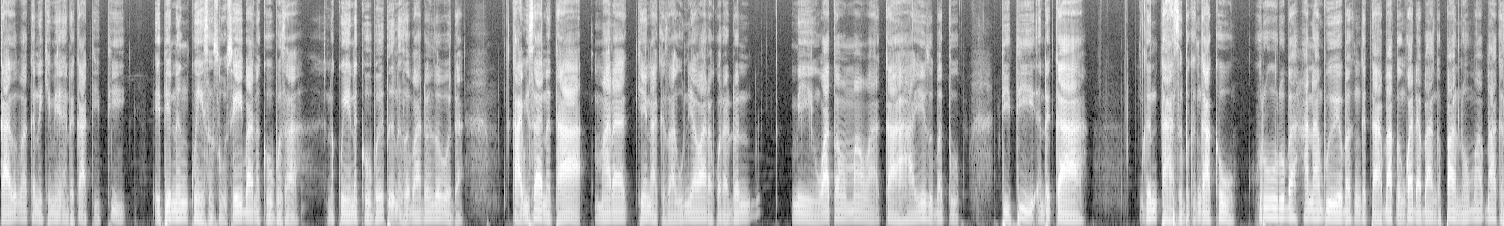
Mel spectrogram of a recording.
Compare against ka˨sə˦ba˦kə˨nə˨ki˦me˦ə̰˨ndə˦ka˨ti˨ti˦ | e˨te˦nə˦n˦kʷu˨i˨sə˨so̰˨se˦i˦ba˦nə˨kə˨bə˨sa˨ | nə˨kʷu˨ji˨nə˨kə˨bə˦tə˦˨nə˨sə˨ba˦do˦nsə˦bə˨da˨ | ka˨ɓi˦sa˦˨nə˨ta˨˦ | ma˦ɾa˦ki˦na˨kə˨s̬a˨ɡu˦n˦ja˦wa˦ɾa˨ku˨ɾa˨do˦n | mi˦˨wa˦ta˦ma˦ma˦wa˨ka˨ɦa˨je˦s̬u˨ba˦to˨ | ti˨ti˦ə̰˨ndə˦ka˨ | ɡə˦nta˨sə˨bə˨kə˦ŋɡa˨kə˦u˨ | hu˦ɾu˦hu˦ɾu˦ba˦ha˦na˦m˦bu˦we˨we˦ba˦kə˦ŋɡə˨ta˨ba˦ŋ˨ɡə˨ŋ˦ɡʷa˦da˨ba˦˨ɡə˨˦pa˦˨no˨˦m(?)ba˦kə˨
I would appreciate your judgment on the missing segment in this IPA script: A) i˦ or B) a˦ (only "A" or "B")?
B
